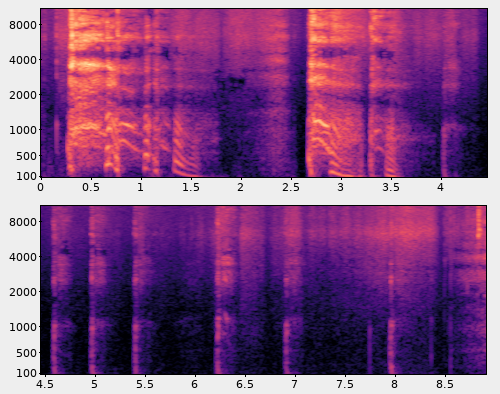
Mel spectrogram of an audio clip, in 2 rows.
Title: Cross Dressing Coughing 86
